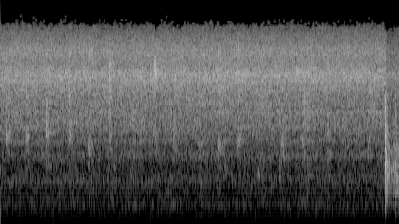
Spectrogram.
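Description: Beef and onions sizzling steadily as they brown in a steel pot, with many small crackling pops. A short sharp knock near the end.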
